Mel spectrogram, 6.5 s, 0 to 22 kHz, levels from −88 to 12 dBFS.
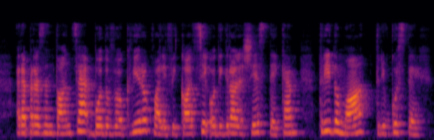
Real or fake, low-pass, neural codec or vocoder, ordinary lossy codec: real; 10.8 kHz; none; MP3, 64 kbps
